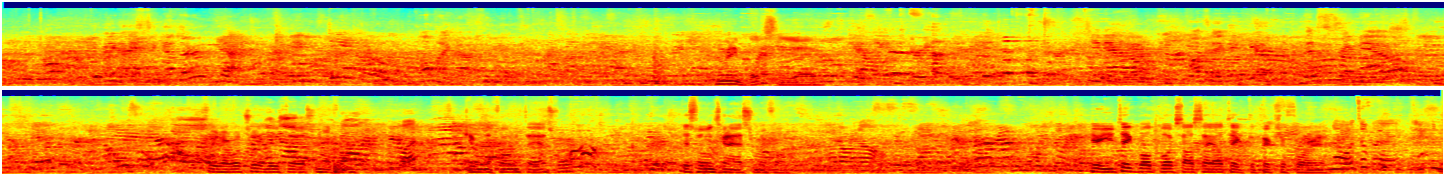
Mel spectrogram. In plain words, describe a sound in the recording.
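A crowd of women chatter close by indoors.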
